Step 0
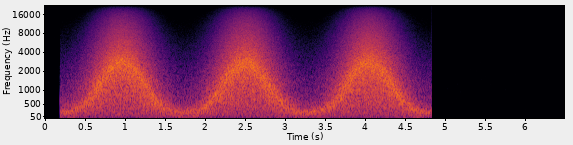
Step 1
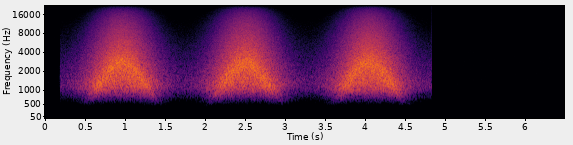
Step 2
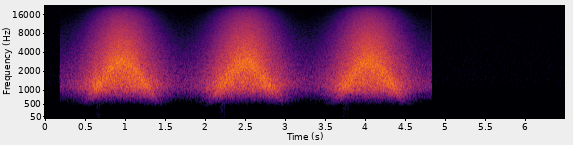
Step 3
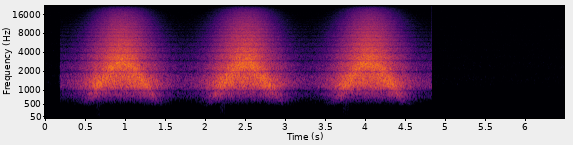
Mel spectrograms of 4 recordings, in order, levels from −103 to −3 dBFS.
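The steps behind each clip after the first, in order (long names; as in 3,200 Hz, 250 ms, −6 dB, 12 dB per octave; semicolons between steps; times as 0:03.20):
Butterworth high-pass 1,100 Hz 48 dB per octave
dynamic equaliser 1,900 Hz, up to −4 dB, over −37 dBFS, Q 0.79; level +6 dB
notch comb filter 970 Hz; level −2 dB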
